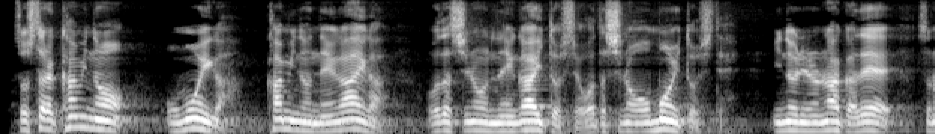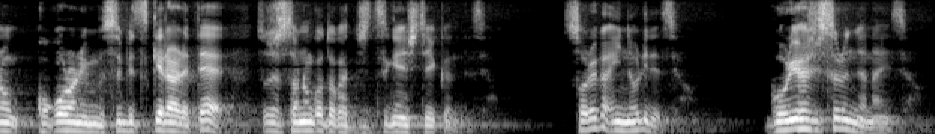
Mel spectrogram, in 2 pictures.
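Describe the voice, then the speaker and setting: A man preaches in a plain conversational tone, reading scripture passages aloud with more force. Between verses he drops into quieter, pointed asides and asks the listeners rhetorical questions. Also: mid-range voice. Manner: colloquial, rhetorical questions, emphatic desu-yo endings. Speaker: pastor. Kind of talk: sermon reading scripture and explaining.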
